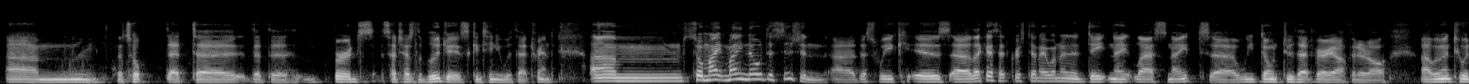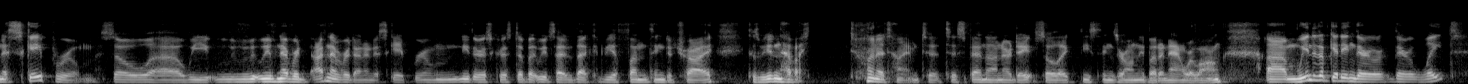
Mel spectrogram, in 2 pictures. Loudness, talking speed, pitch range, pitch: -22 LUFS, 235 wpm, 110-130 Hz, 115 Hz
